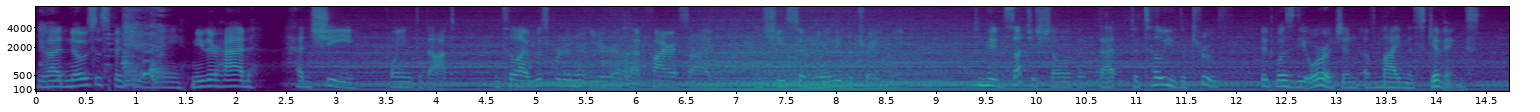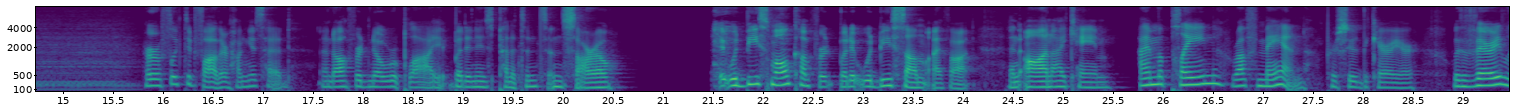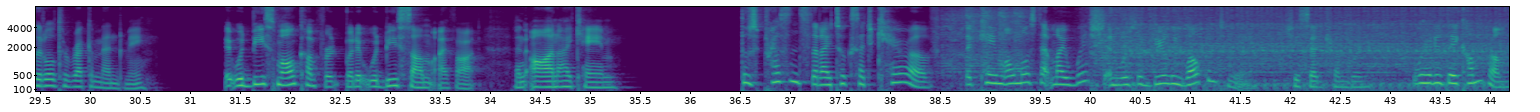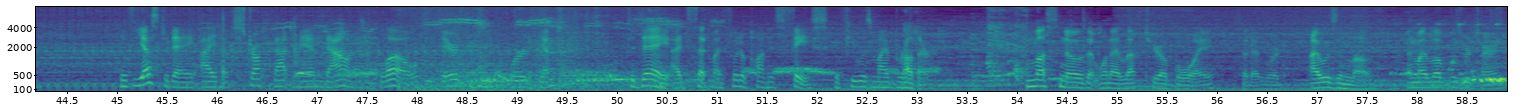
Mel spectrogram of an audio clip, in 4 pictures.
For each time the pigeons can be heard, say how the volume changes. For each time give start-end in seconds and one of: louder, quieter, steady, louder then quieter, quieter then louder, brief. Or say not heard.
45.8-54.9 quieter
57.5-58.8 brief.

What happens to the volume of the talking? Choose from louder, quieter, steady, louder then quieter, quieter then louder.
louder.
